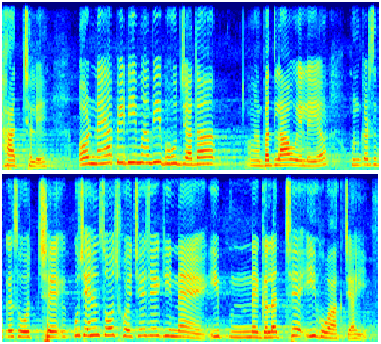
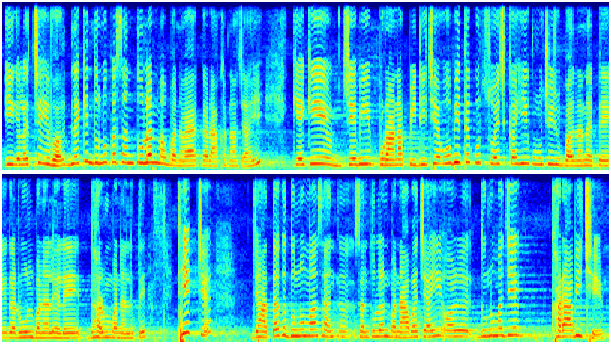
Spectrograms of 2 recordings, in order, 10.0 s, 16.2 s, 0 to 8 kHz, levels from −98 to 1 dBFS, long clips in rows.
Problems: background sounds at intervals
